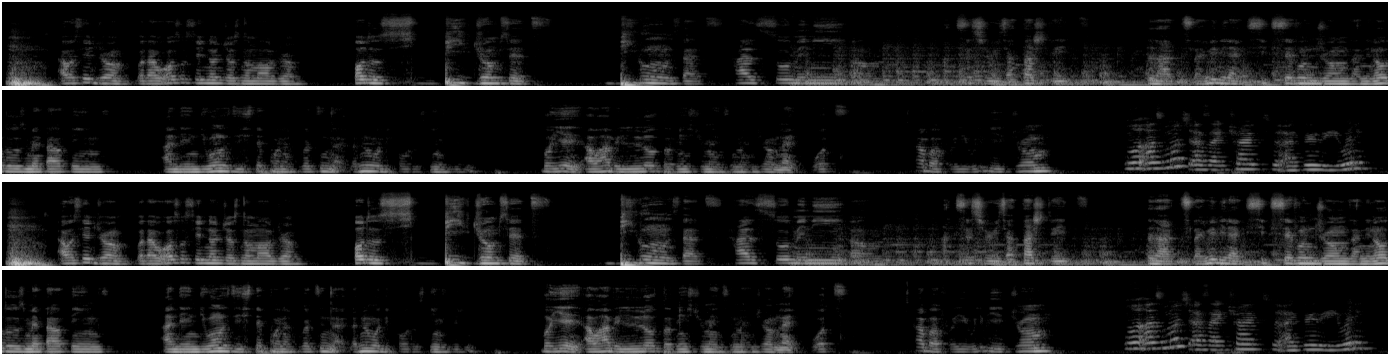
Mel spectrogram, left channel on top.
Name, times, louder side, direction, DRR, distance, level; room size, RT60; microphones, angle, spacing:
voice 1, 0.0-3.0 3.5-5.2 6.2-7.0 7.3-8.8 9.5-10.7 11.5-14.9 15.5-18.6 19.3-22.1 23.0-24.3, right 2 dB, 35° right, 0.3 m, -33 dB
sound 1, 7.9-13.2, left 1 dB, 45° left, 1.1 m, -42 dB
voice 2, 25.1-27.5, left 1 dB, 20° right, 1.0 m, -39 dB
2.6 x 2.4 x 2.4 m
head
